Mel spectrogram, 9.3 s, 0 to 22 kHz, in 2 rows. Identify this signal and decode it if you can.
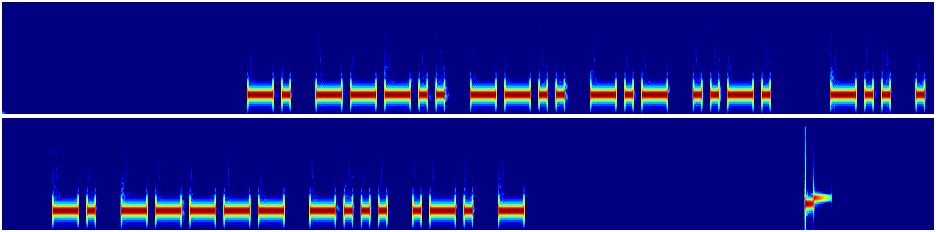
Morse code, heard as a keyed tone, about 27 wpm, 700 Hz. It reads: N8ZKF DE N0BRT
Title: USA Callsign DE Callsign - 5 Characters - 28wpm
